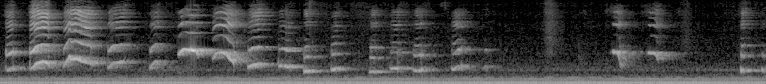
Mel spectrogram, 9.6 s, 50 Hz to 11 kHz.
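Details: Alaskan Malamute puppies of the Bema and Cole litter, four weeks old, howling on March 30, 2021: a run of quick overlapping high yelps and wavering howls, loud at first then thinning into scattered cries, steady low hum underneath.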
